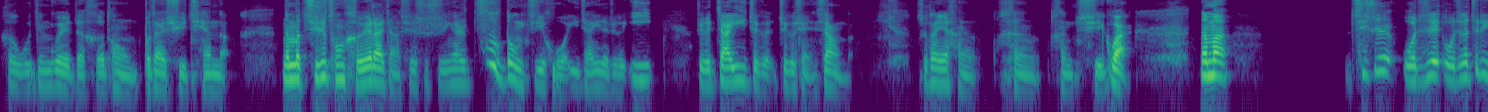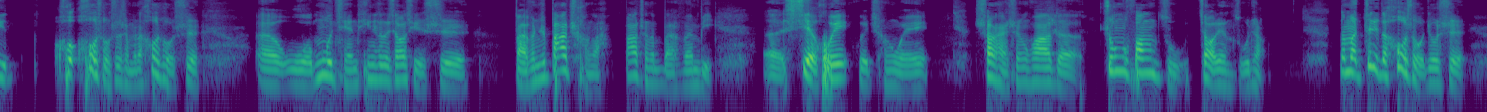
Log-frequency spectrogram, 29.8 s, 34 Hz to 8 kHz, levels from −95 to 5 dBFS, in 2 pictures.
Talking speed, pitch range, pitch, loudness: 260 characters per minute, 130-200 Hz, 155 Hz, -31 LUFS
